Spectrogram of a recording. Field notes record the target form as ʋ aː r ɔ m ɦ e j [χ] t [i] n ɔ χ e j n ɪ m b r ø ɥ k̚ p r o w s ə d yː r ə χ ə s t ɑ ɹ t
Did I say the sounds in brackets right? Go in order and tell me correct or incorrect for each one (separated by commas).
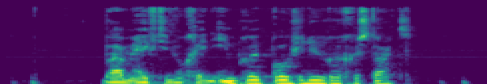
incorrect, incorrect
